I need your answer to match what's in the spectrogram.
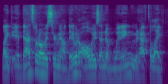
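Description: A man in his mid twenties in casual podcast chat, halting and full of "like.". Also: medium pitch. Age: 20s.

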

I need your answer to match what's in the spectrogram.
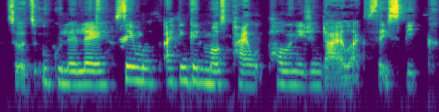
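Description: A young woman talking casually about her music in an interview, chatty and quick to laugh, with lots of "like" in her speech. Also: medium pitch, steady tone, creaky, husky, low-quality recording. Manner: chatty, uses "like" a lot, laughs easily. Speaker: guest musician.

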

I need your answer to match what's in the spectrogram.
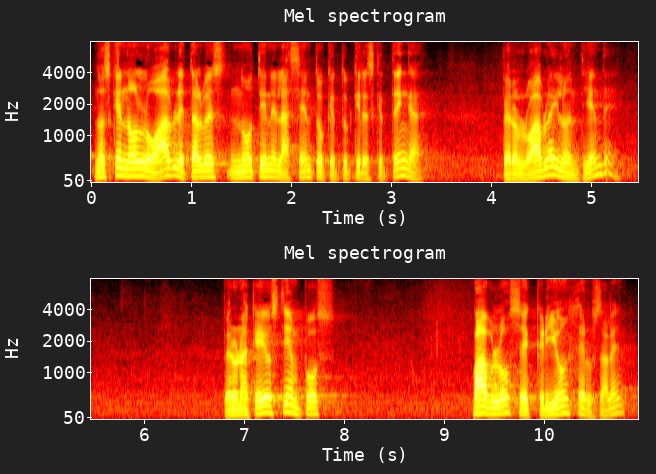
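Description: Male preacher, middle-of-the-road pitch, reverberant church sound, rhetorical questions, addresses listeners as brothers. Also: animated, moderate pace, long pauses. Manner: asks the congregation rhetorical questions and answers them; keeps calling his listeners brothers. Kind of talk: sermon.

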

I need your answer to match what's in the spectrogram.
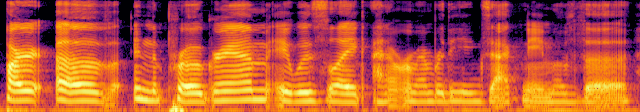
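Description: A woman's voice: mid-range voice, expressive, normal speed, creaky. A woman co-hosting a podcast, telling rambling stories in casual chat and giggling often. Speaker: podcast co-host.

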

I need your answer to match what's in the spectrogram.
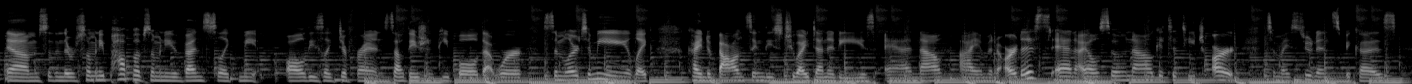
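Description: A woman's voice: on the low side, steady tone, a little fast, loud music behind the voice. A woman from Northwest Indiana, a guest on a podcast, talking casually with lots of "like" and giggles. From Northwest Indiana, United States. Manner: casual, frequent "like" fillers, giggly. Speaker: guest, artist and art teacher. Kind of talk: conversational podcast interview.

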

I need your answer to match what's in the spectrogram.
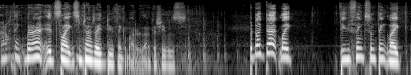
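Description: A man co-hosting a casual dating podcast, talking in halting, self-conscious bursts full of restarts. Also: sits high, big pitch swings, slight background noise. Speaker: podcast co-host. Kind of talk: casual chat.

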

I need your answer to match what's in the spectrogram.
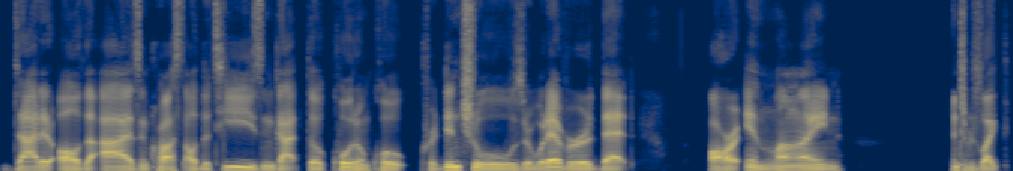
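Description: A man co-hosting a podcast, explaining things in a reflective, measured way in casual chat. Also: low-pitched, fairly bright tone, clear, resonant tone, no echo, clean studio sound.

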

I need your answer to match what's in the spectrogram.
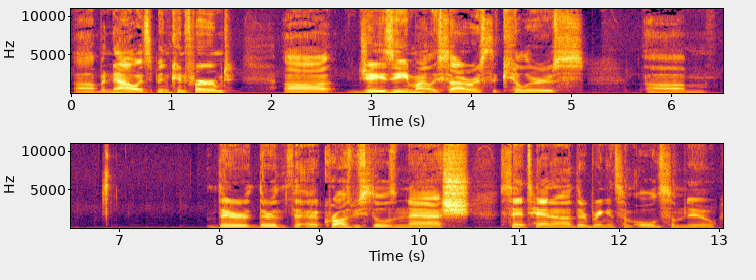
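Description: A man's voice: medium pitch, fairly even intonation, slow pace, pushed and bright, clear, resonant tone. A man, hosting a casual solo podcast and rambling with lots of swearing, fillers and restarts. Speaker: podcast host.

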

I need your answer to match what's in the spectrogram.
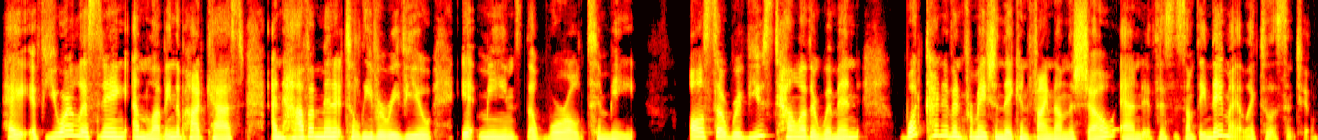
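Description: A middle-aged woman, a stylist, hosts a style podcast with scripted talk, speaking in a mid-range voice at a slightly fast pace. She sounds friendly and chatty, her voice a little scratchy from a recent cold, and the studio sound is clean with no echo.

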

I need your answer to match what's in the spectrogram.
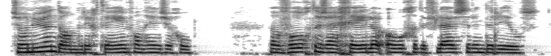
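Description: Woman narrator, literary audiobook, calm and measured, mid-pitched.

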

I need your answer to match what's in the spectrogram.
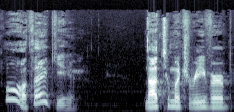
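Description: A man calling in as a guest, his voice run through heavy board reverb like a vintage echo chamber, joking in a deadpan way. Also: mid-range voice, normal speed. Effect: heavy reverb from his own mixing board, a vintage echo chamber sound.

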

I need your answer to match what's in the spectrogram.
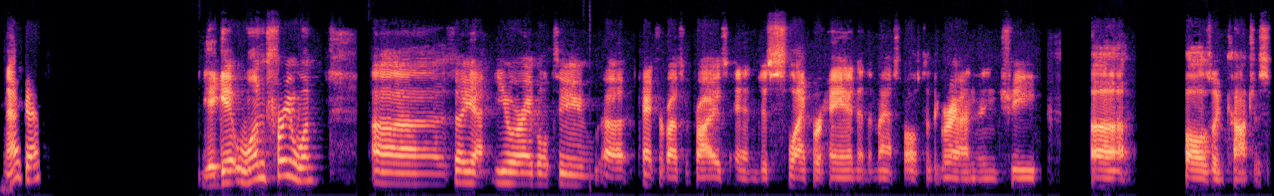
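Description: Gravelly man running a tabletop game. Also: mid-range voice, steady tone, unhurried, a bit bright, highs cut off. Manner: rambling, many ums and restarts. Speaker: game master.

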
